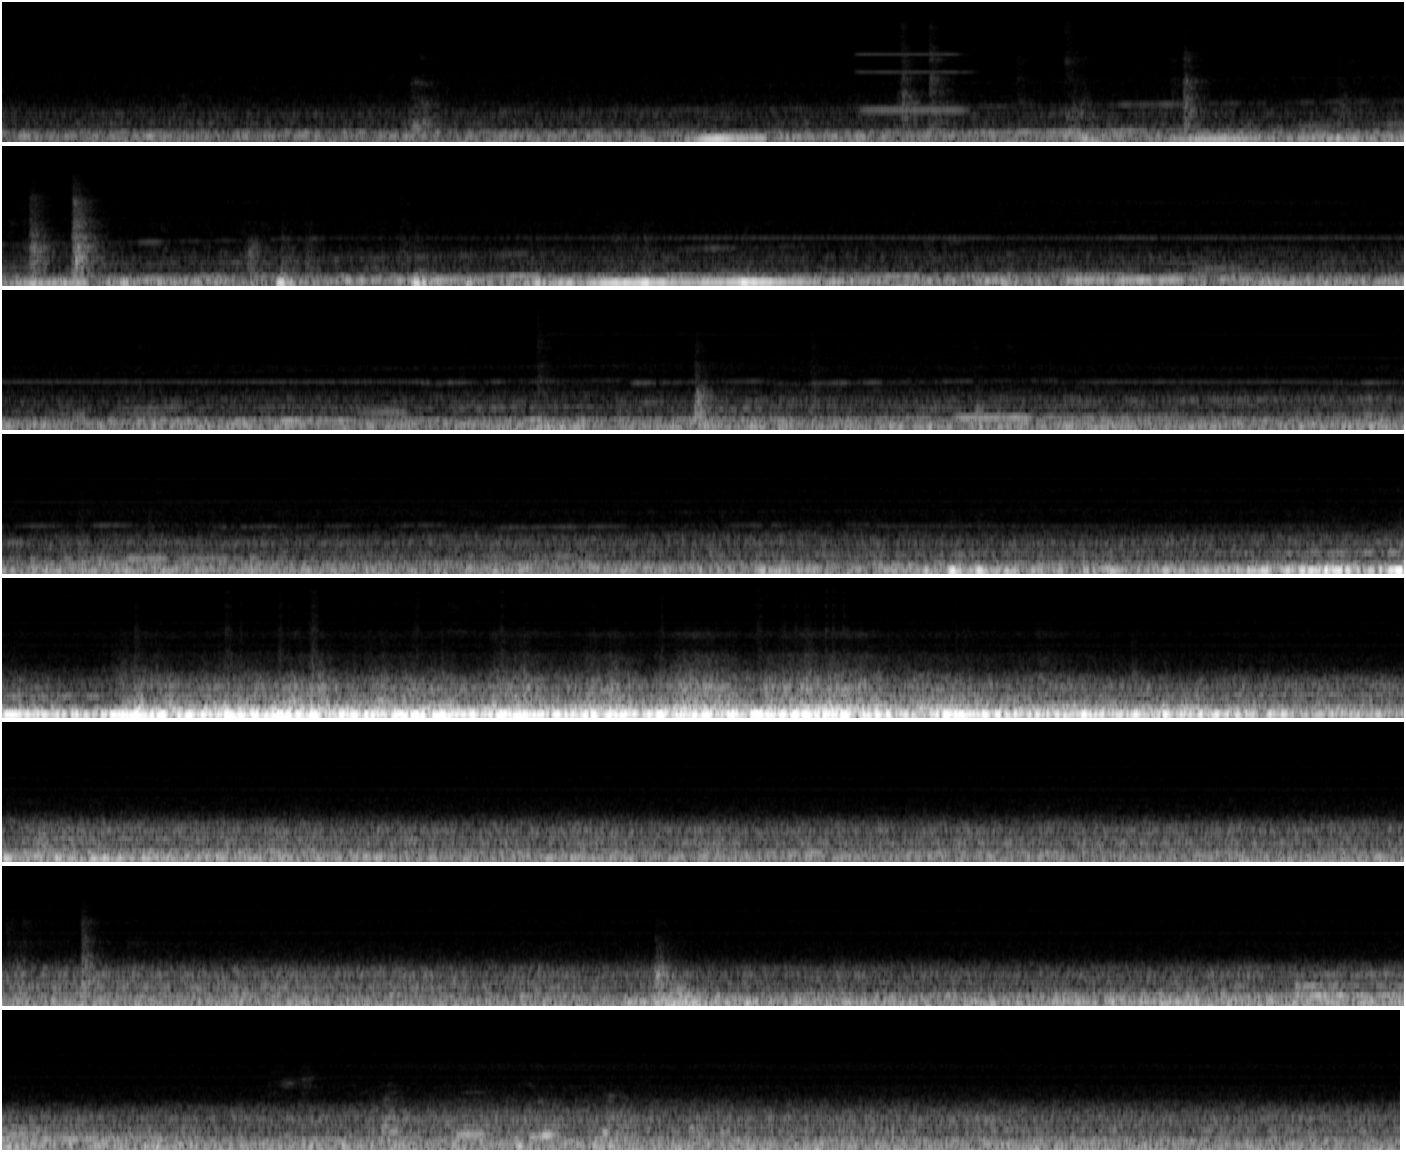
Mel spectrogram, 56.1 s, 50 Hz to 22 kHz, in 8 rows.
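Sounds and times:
electric train traction whine: 0.0 - 56.0
train running rumble: 0.0 - 56.0.

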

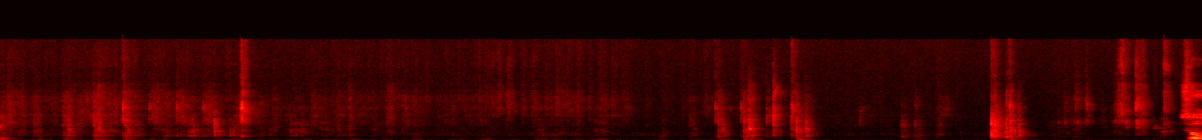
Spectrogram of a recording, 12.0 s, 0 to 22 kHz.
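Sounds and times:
eraser rubbing on whiteboard: 0.0 - 7.8.

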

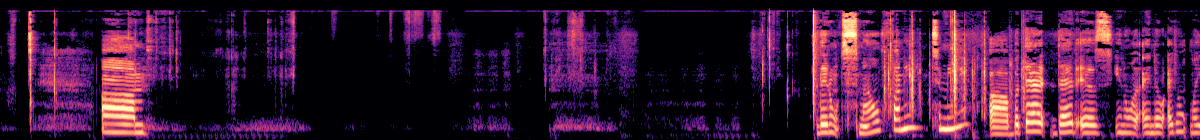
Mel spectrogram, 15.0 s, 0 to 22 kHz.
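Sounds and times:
plastic containers clicking: 10.2 - 13.0.

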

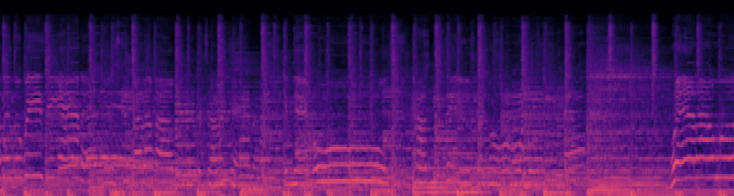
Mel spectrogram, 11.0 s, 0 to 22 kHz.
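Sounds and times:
woman singing country song: 0.0 - 8.9, 9.9 - 11.0
live band with guitar and bass: 0.0 - 11.0.

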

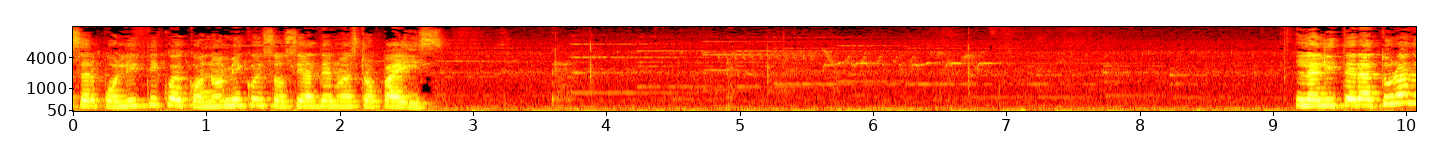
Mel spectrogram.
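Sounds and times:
soft chime-like music notes: 1.1 - 10.0.

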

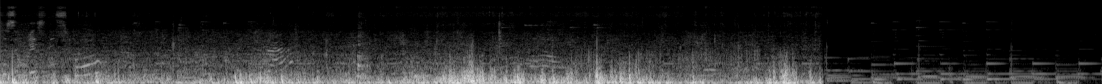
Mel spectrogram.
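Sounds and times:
wind buffeting microphone: 0.0 - 8.2.

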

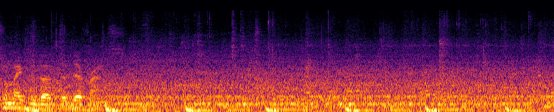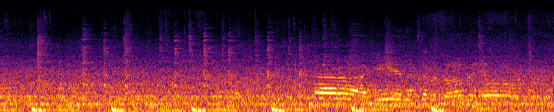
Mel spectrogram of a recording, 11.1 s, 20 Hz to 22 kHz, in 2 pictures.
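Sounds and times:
background music: 0.0 - 11.0
kitchen machine hum: 0.0 - 11.0.

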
